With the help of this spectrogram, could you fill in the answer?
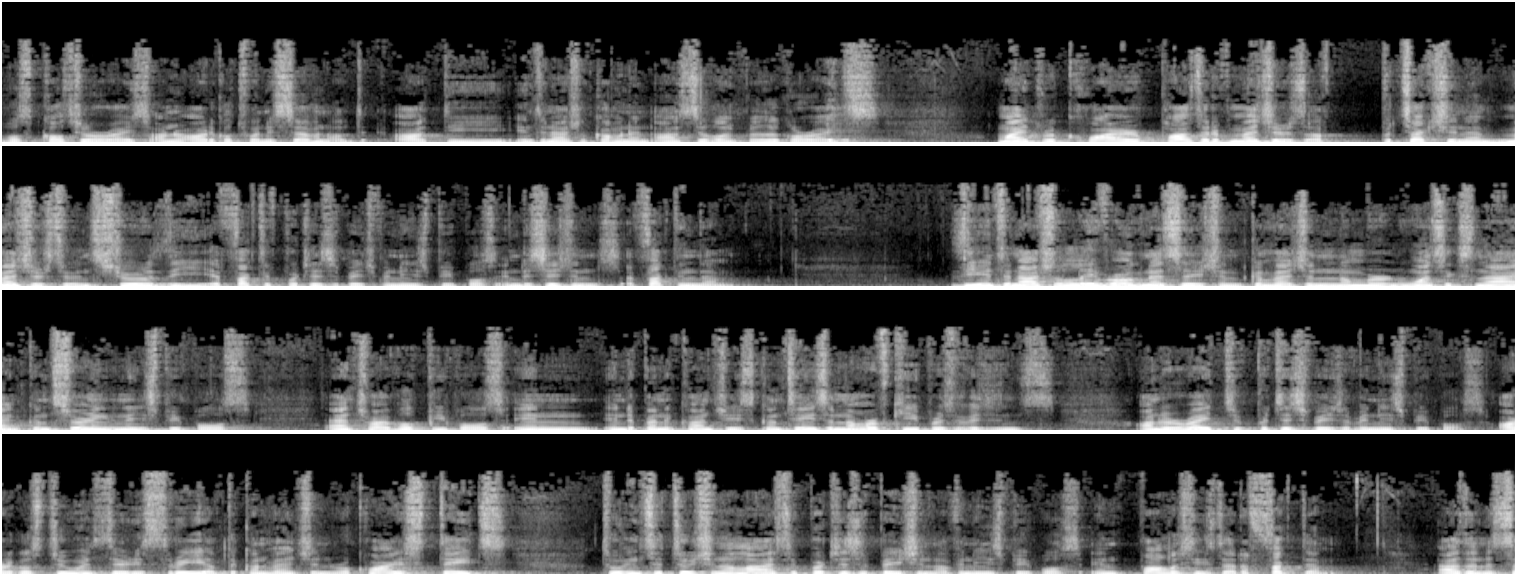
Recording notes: This presentation was recorded at the UNFCCC in Bonn at the first activity of the Local Communities and Indigenous Peoples Platform.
